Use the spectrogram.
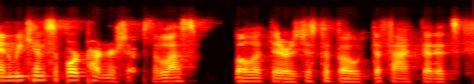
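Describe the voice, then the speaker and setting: Bright and sharp in tone, a man speaks at a very fast pace. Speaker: business development advisor. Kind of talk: webinar presentation.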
